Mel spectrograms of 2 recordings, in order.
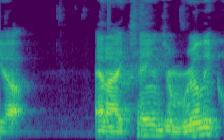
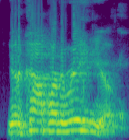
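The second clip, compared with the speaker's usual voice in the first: excited woman; 11 semitones higher, 5 dB louder than usual. Retold or imitated. Lady recognizing him excitedly.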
